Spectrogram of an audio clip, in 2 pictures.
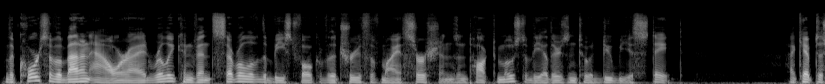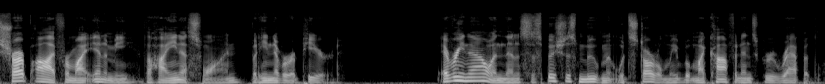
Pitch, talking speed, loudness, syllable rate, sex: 100 Hz, 225 wpm, -23 LUFS, 6.6 syllables/s, male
